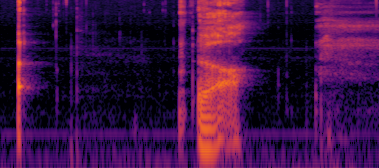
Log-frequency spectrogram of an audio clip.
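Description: A cat's single loud, throaty burp lasting about half a second, preceded by a couple of sharp clicks and followed by a soft hiss.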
